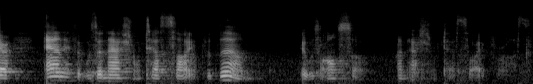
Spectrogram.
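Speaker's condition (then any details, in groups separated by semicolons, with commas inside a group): No condition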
